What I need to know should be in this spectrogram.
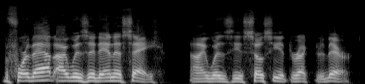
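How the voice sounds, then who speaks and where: A man's voice: fairly high pitch, brisk, dry recording. Older man lecturing methodically, dry sound. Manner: plain, methodical explaining. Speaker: guest lecturer. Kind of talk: public lecture.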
